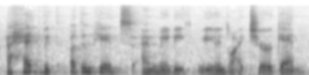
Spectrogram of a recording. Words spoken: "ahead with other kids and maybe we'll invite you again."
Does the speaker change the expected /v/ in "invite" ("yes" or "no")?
yes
